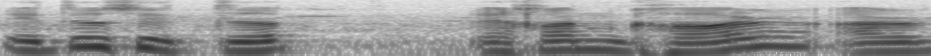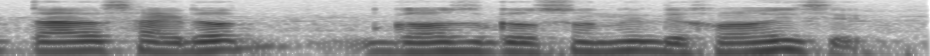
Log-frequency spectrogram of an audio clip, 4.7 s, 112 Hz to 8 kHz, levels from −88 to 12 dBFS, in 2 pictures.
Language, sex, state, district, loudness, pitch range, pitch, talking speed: Assamese, male, Assam, Kamrup Metropolitan, -17 LUFS, 160-180 Hz, 170 Hz, 140 wpm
